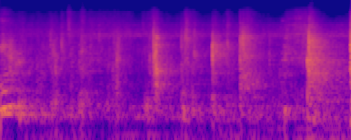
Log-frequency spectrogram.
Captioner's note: echoing footsteps continue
